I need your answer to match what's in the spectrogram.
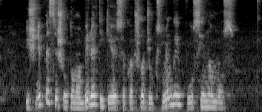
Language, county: Lithuanian, Vilnius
